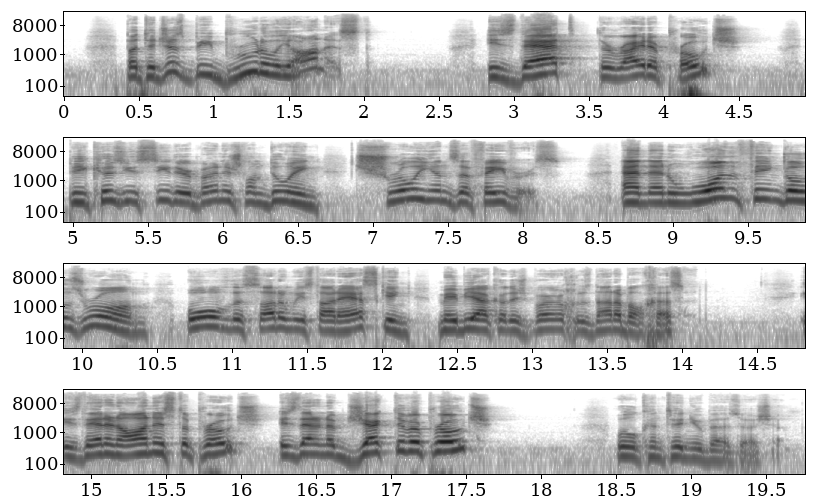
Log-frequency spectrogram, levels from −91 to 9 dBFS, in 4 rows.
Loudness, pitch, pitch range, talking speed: -16 LUFS, 210 Hz, 185-230 Hz, 165 wpm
